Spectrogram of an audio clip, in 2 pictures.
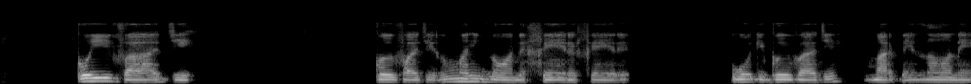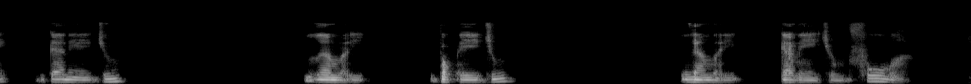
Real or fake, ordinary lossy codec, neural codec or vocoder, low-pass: fake; AAC, 48 kbps; codec, 24 kHz, 0.9 kbps, WavTokenizer, medium music audio release; 7.2 kHz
